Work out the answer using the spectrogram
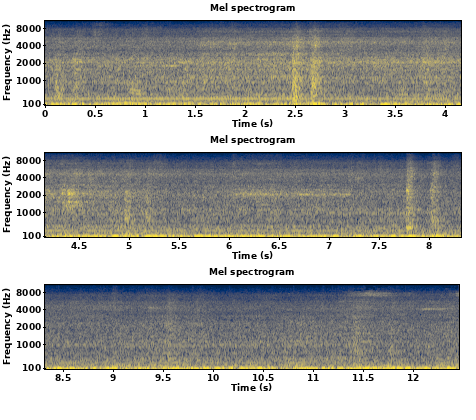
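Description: Diesel railcar running along a local single-track line, heard from the cab: a steady low rumble of engine and wheels on rail, with a few sharp clicks of wheels over rail joints, twice more plainly about two and a half and eight seconds in.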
